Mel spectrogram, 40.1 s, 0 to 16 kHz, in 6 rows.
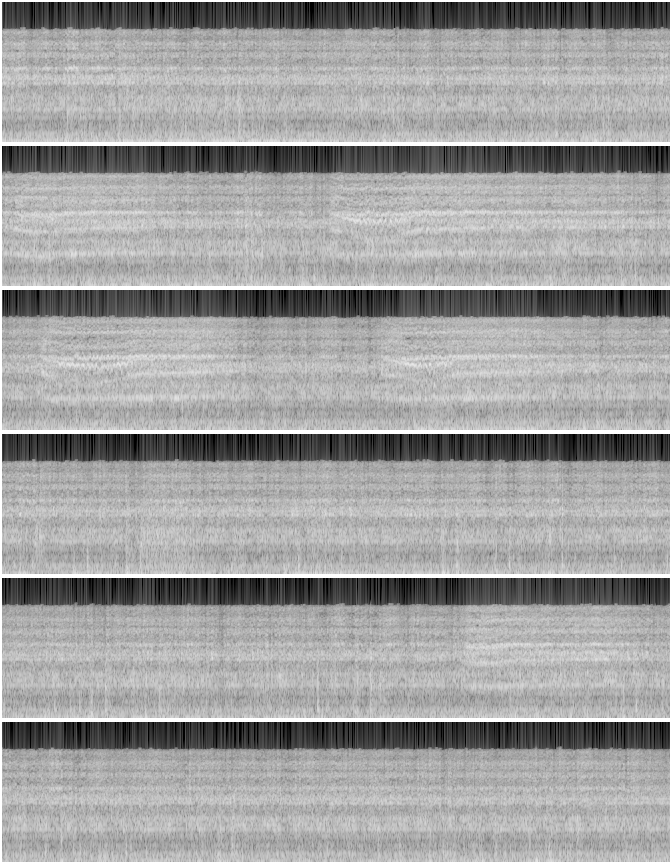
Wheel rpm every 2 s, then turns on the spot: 230, 230, 230, 230, 230, 220, 230, 220, 230, 230, 230, 230, 230, 240, 230, 230, 230, 240, 240, 230.
none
